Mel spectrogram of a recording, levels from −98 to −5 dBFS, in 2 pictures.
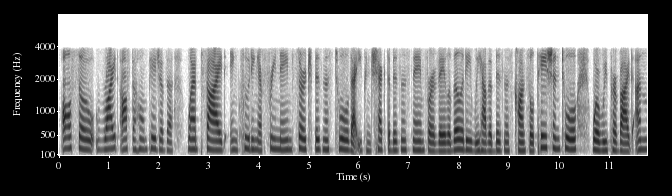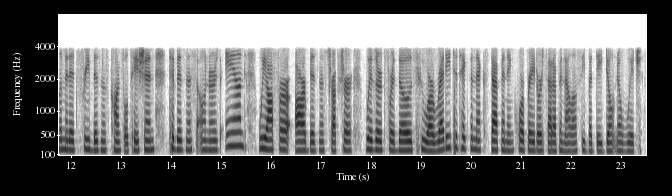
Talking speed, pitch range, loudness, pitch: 175 wpm, 180-205 Hz, -25 LUFS, 195 Hz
